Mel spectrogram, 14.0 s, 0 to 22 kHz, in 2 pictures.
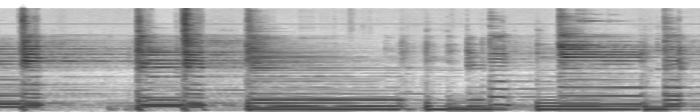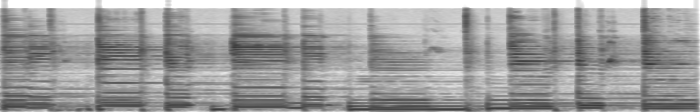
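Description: Electric guitar with humbucker-sized Alnico V P90 pickups, in the middle position with both pickups on, playing rhythm chords: short choked stabs alternating with chords left ringing for a second or two.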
